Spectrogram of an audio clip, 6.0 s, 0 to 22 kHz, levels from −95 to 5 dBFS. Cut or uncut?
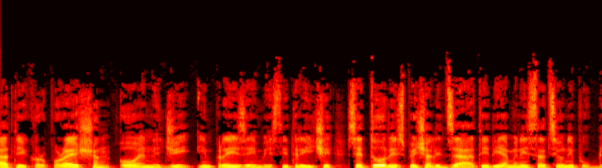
uncut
